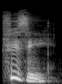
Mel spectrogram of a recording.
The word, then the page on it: fizzy: British English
